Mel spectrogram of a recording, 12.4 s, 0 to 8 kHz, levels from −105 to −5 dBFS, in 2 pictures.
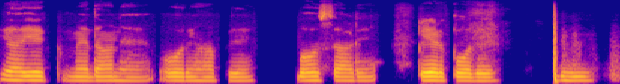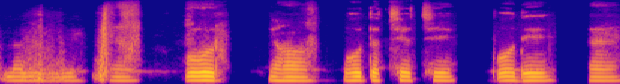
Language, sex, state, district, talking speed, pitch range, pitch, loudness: Hindi, male, Bihar, Jamui, 100 wpm, 135-140 Hz, 135 Hz, -23 LUFS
